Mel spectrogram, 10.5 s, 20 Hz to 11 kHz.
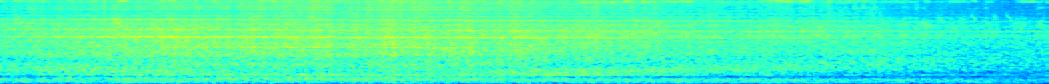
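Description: DB Class 151 electric locomotive running light past at close range: wheels rumbling on the rails under a steady hum. It is loudest a few seconds in and fades slowly as it moves away.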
